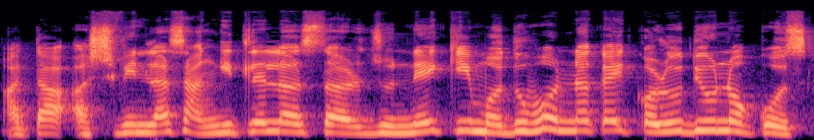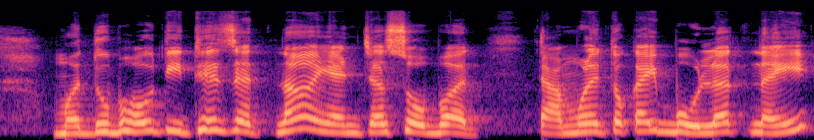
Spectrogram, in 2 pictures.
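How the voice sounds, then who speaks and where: A woman's voice: on the high side, normal speed. A young woman with a Marathi accent chattily retelling a TV serial episode, talking directly to viewers. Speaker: serial review narrator.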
